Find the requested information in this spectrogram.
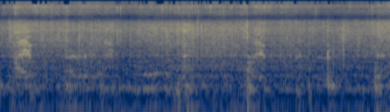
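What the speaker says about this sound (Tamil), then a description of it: "உப்பு சேர்த்துட்டு நல்லா கலந்து விட்டுக்கலாம் ஸ்டவ்வை கொஞ்சம் மீடியம் தீ விட்டேன் அப்படியே வதக்கணும்னா சூப்பராக வதங்கிடும்" Okra stir-fried in a pan over medium heat after salting, a steady close sizzle under repeated scraping and stirring strokes, with no voices.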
